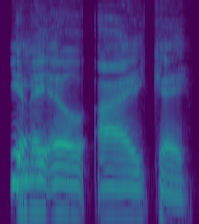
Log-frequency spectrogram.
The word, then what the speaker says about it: Malik: M A L I K. So Malik or Malik, either way the pronunciation, it still means king.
